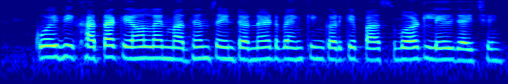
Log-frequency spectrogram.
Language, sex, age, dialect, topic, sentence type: Magahi, female, 51-55, Western, banking, statement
